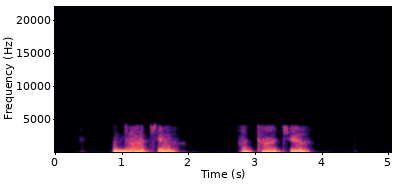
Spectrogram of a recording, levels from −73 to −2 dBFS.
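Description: The whole of this five-second speech clip has most likely been through heavy Opus compression at a very low bitrate, in the range of 8 kbps, with the encoder's music mode filling starved bands with folded or noise-like energy rather than leaving gaps. The audio is narrowband, with nothing above 4.5 kHz, so it sounds muffled throughout, and the tonal parts of the speech come across rough, grainy and noisy instead of clean.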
